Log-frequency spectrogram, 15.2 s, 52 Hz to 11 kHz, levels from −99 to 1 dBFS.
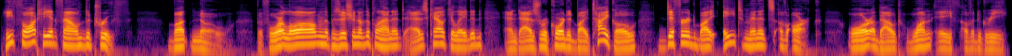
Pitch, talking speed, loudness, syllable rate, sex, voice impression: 130 Hz, 140 wpm, -18 LUFS, 4.1 syllables/s, male, masculine, adult-like, refreshing, slightly sincere, friendly, slightly lively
